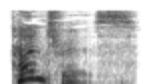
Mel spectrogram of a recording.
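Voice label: "huntress", English, British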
